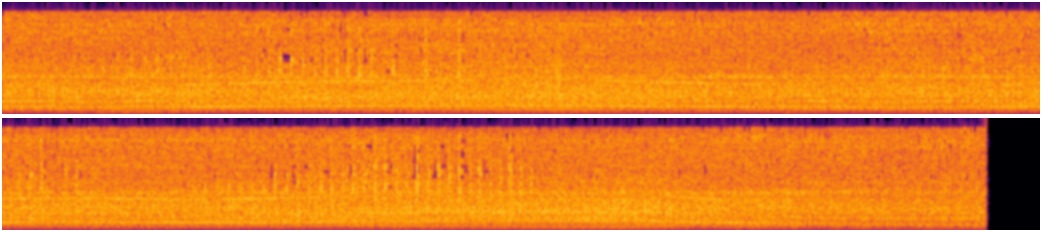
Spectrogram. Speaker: Knocking or metallic knocking, also known as engine knock. Engine knock is considered one of the dangerous engine sounds.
